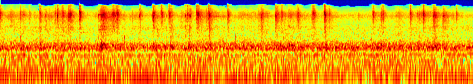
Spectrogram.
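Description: Citybus bus heard from on board while driving: a steady engine and road drone with frequent rattling clicks from the bus body.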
